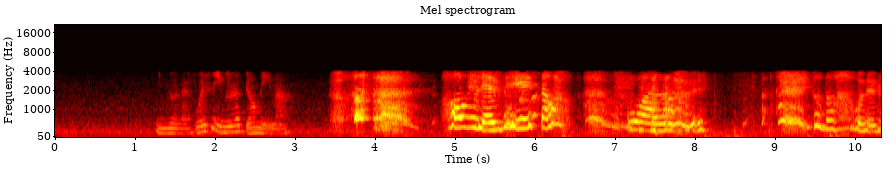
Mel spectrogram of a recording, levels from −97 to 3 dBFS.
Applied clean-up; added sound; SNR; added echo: none; none; none; none.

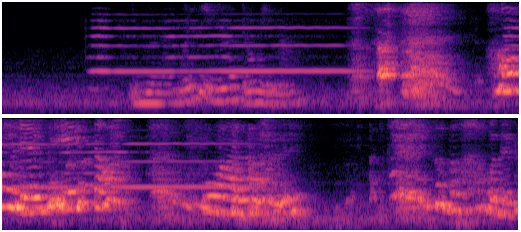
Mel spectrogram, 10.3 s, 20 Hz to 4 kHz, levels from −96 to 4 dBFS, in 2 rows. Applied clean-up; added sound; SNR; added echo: none; Wind instrument, woodwind instrument; 15 dB; reverberation time 0.5 s.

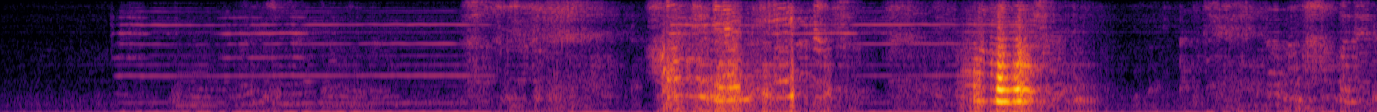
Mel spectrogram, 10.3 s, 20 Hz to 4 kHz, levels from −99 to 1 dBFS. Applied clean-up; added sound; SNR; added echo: neural separator model SepFormer WHAMR!.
